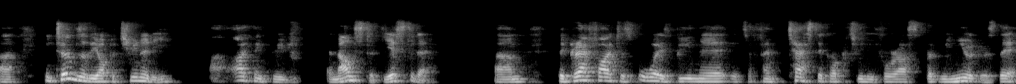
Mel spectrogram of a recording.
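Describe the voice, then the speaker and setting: Somewhat breathy and fairly quick, a man talks at a medium pitch while his loudness swings widely. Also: ordinary pitch variation. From Africa. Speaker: mining company executive. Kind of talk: investor webinar Q&A. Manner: hesitant, many fillers and repeats.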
